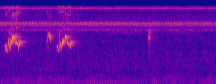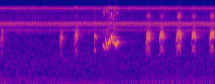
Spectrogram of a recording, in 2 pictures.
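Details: Sooty-headed bulbul uttering short liquid chirped phrases at the start and again near five seconds, interspersed with sharp clicking ticks and a steady high drone behind.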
